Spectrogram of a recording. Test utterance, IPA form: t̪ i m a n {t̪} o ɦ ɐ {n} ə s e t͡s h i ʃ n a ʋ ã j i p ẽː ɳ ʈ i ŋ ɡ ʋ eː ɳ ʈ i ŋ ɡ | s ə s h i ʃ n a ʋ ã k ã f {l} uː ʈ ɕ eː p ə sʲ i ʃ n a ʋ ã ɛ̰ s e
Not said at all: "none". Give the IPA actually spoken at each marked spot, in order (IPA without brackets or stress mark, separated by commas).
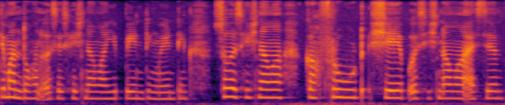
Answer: d̪, n, ɾ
